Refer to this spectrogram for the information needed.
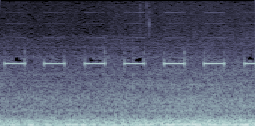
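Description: A car's seatbelt warning chime, sounding because the seatbelt is not fastened, beeps steadily, seven short, even tones in a regular rhythm over the low rumble of a running vehicle.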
